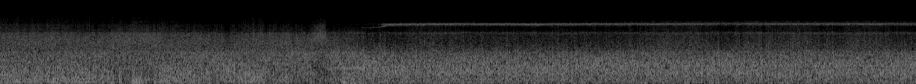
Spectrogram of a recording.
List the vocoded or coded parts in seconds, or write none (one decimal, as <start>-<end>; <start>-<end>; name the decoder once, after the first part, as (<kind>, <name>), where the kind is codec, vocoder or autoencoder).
0.0-0.5 (vocoder, BigVGAN v2); 8.4-9.2

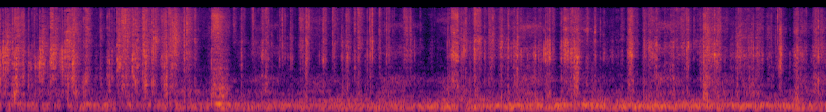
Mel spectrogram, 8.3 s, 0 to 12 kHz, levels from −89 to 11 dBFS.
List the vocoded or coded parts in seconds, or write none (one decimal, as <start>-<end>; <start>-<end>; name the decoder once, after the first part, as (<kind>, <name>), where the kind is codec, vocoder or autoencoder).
none

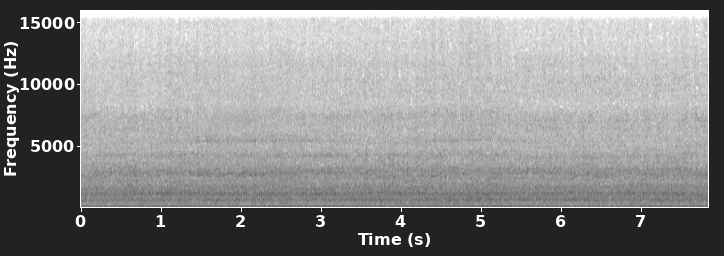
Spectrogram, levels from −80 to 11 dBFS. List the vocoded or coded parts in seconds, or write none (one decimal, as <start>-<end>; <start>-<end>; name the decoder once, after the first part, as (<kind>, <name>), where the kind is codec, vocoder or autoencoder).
1.6-2.7 (autoencoder, DAC-VAE)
